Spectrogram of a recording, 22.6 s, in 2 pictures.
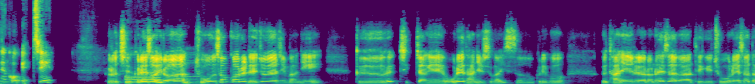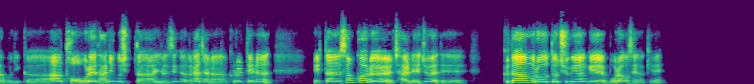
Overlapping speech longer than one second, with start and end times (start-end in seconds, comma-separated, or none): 1.8-3.4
